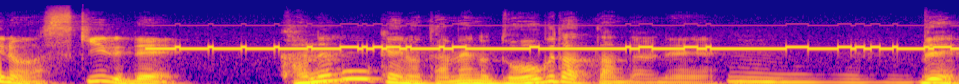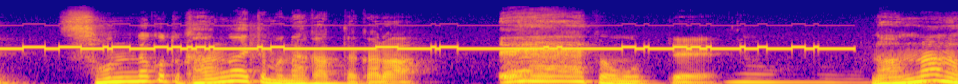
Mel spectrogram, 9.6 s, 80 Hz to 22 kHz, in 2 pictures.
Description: RTTY (45.45 baud, 170 Hz shift), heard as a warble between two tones, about 2200 Hz centre, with speech in Japanese. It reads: AVANT CETTE DATE, UN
